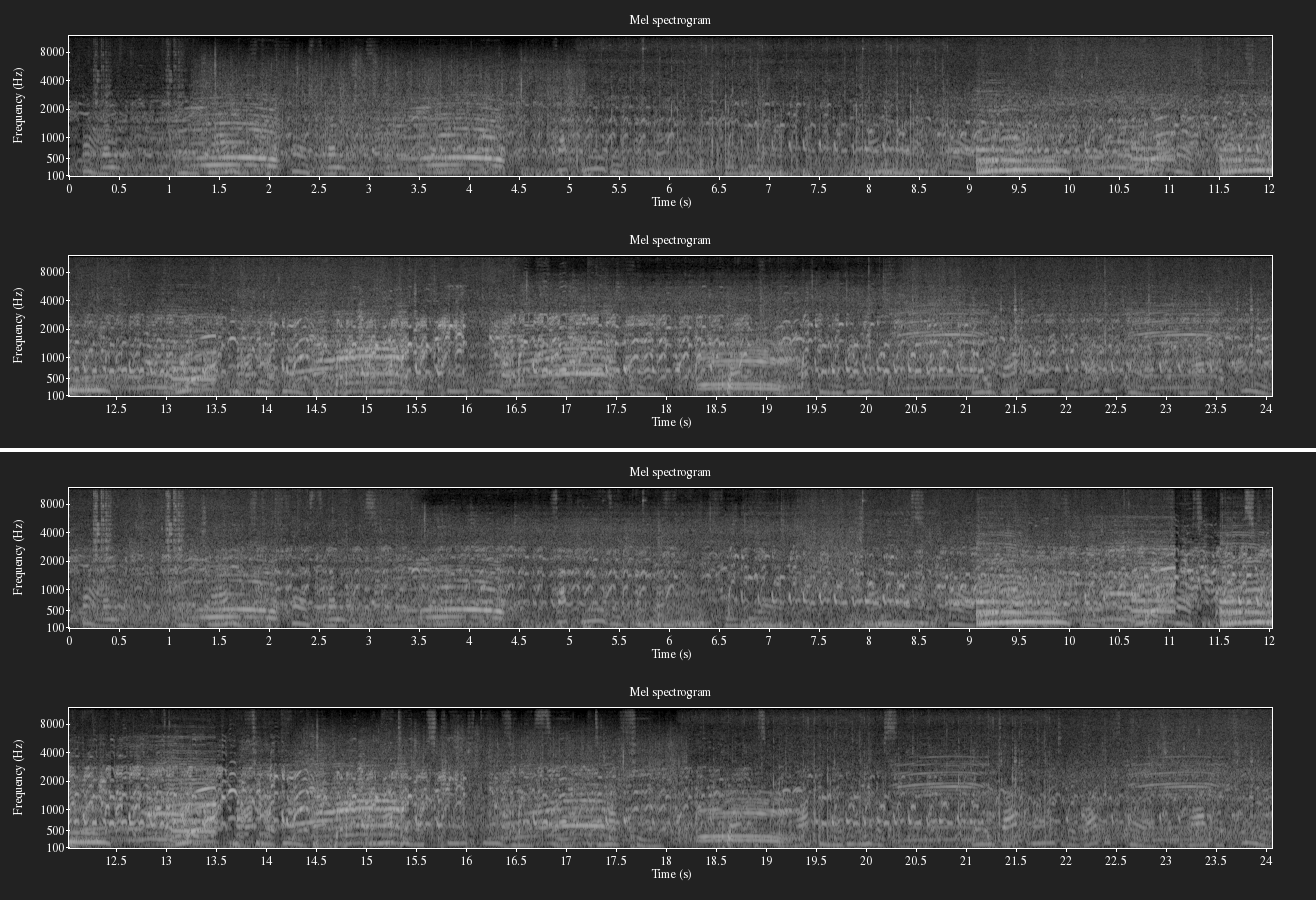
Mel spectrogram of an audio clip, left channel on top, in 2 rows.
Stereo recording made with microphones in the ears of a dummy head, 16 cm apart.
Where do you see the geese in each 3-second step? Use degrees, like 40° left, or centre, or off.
80° right, 80° right, 70° right, 60° right, 30° right, 30° left, 60° left, 70° left.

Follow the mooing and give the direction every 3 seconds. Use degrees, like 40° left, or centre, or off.
20° left, 10° left, 20° right, 50° right, 40° right, 20° left, 20° left, 20° left.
